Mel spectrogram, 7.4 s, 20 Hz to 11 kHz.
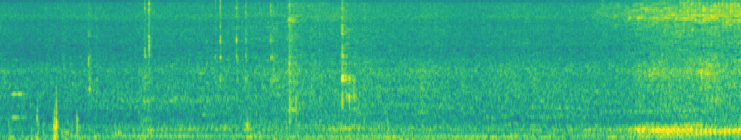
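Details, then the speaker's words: Euro Samurai 150i that misfired after hitting a pothole, which bent and broke the spark plug against the chassis. With the plug replaced by a Bosch plug, the single cylinder idles with a steady, even putter and a smooth blip; normal running. "Okay na ang motor ni sir. Pinalitan lang natin ng spark plug na bos yung original."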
